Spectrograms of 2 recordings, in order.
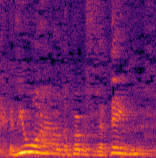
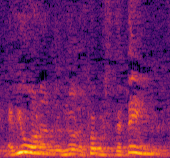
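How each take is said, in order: Both takes have the same delivery.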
